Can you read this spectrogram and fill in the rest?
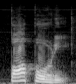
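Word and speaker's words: potpourri: এবং আজকের video last question, দি concert ওয়াজ এ পপৌরি, এখানে টি এর উচ্চারণ হবে না, পপৌরি হবে, পপৌরি অফ ইভেন্টস, পপৌরি, ওকে।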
